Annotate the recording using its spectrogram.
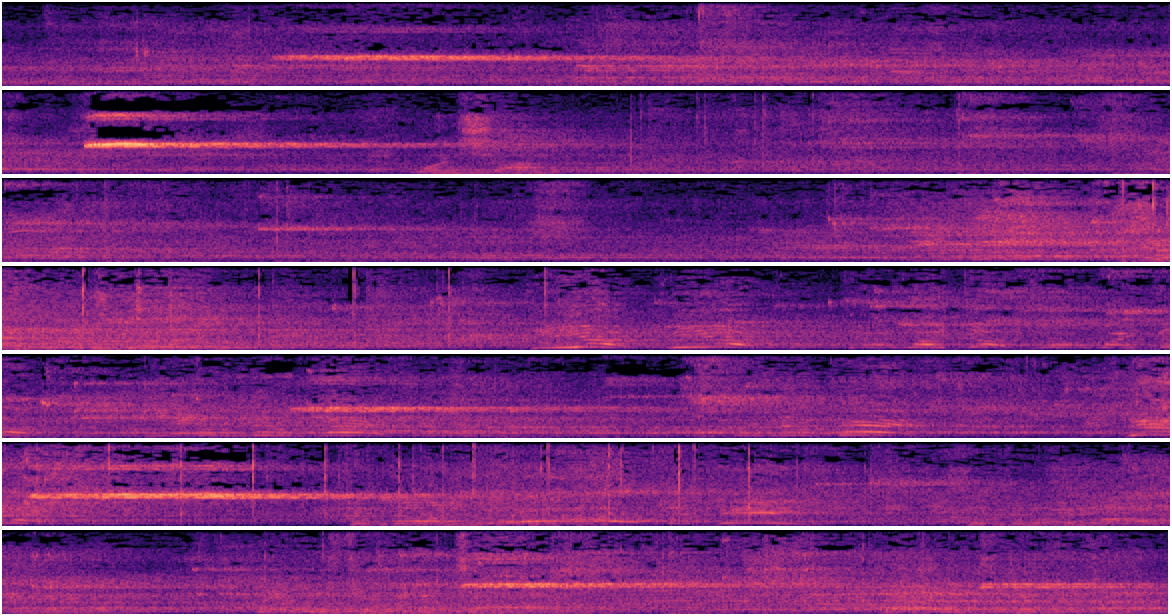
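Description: Basketball being dribbled and bounced on a hardwood gym floor, with sneakers squeaking and players and spectators calling out, all echoing in a large hall.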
